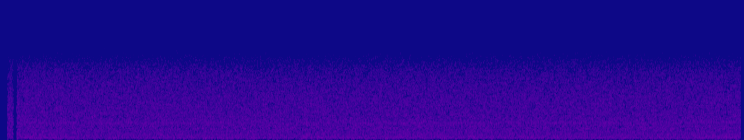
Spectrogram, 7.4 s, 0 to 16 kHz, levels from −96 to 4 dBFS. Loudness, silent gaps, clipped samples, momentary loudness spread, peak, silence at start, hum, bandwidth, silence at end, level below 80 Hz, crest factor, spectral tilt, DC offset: -69 LUFS; none; under 0.1%; 0 LU; -58 dBFS; 0.1 s; none; 10 kHz; 0 s; under -90 dBFS; 14 dB; -0.5 dB/octave; under 0.1%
